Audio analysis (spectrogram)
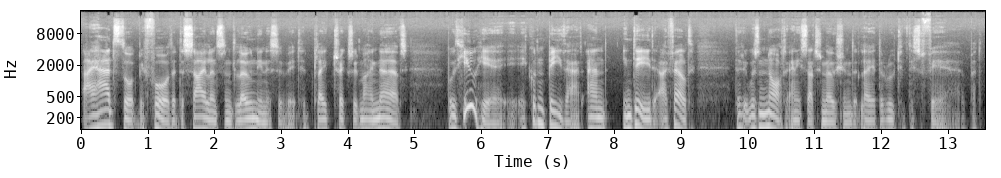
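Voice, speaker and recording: A man narrates a classic ghost story in a low register, with pitch that moves widely across each phrase. His delivery is measured and literary, shaped as dramatised first-person storytelling. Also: expressive, gravelly.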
